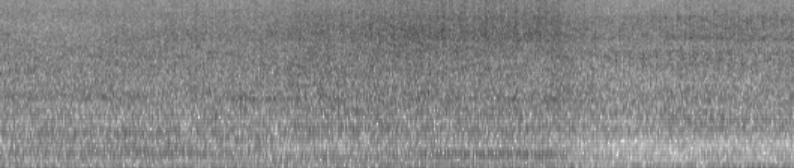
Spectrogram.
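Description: Steam hisses loudly from a high-pressure nozzle.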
